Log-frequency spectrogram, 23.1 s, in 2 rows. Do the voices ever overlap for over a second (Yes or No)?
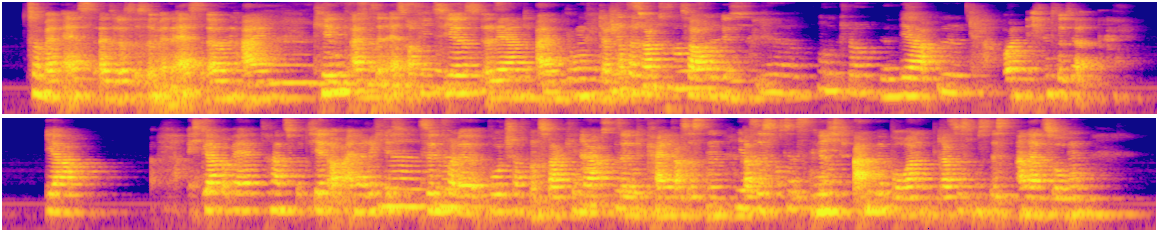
Yes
